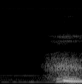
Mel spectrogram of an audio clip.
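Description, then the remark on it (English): A single breath pushed out through the mouth during a guided breathing exercise, starting softly and swelling into a breathy, slightly voiced rush of air, like a sigh. No one speaks. “Hold. Out through your mouth.”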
